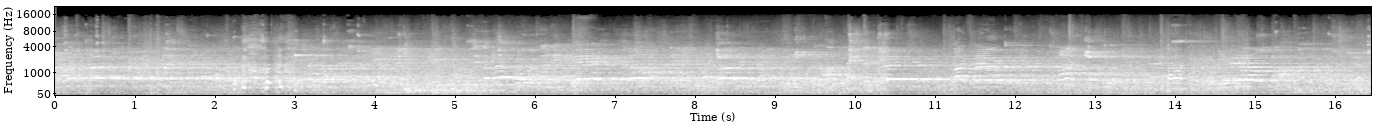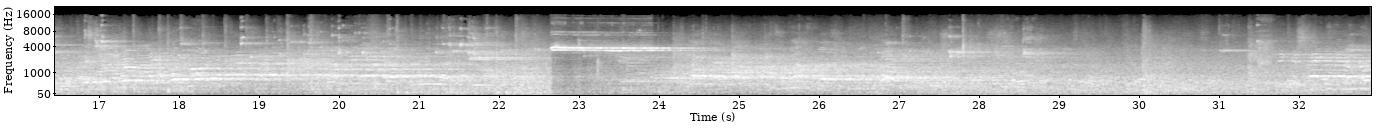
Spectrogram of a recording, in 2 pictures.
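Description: Handball being played in an echoing indoor sports hall: the ball bouncing on the court amid many players' and spectators' voices. About three-quarters of the way through comes a steady high whistle blast of about a second, typical of a referee's whistle stopping play.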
